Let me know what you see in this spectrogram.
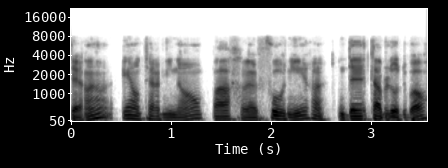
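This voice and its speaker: The speech moves at a very slow pace with ordinary pitch variation. It carries a Polish accent. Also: man. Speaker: company founder. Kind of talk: conference presentation. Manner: hesitant.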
